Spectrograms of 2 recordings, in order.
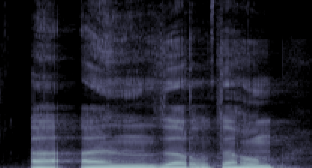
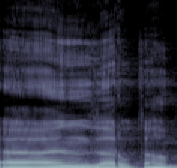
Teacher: A'anzartahum 2 hamzah yang bersambung itu harus dibaca dengan jelas. Tahqiqul hamzah di dalam kaidah membaca Al-Qur'an sebutkan tahqiqul hamzah.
